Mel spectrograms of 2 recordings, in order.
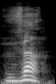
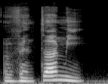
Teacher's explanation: When 20 is followed by a vowel, or what we call a mute H, we do, however, hear the T. So again, we have 20 on its own with a silent T, 20. But if we want to say 20 friends, we get 20 amis, 20 amis.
